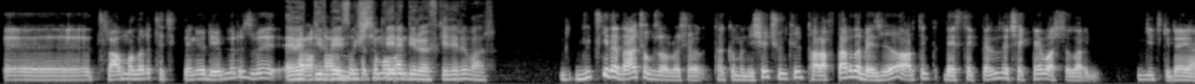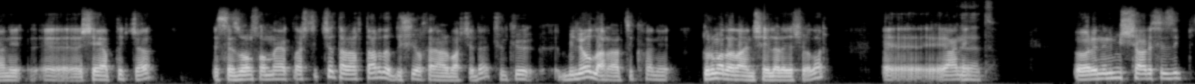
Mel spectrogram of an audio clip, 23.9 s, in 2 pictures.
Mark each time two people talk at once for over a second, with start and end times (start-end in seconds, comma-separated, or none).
2.8-4.1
